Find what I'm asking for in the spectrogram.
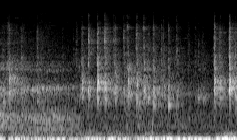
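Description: Rapid typing on a computer keyboard during Python coding work, with clustered bursts of clicky keystrokes that pause briefly and resume, heard close with no speech over them.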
